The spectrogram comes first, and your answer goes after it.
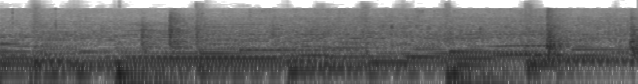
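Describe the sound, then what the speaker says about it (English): Close, steady sizzling and crackling of mussels frying in a hot pan, with occasional pops and scrapes over a continuous hiss. "it will start sizzling, it will start frying off"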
